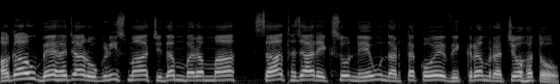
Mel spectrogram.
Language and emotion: Gujarati, neutral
